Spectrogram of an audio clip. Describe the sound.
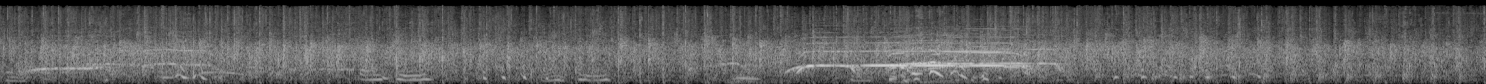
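A stage audience applauds to welcome two speakers: sustained, dense clapping that swells in the middle and then settles, with a few voices and cheers mixed in.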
